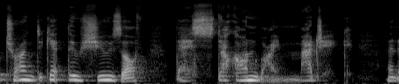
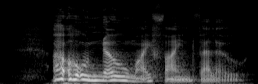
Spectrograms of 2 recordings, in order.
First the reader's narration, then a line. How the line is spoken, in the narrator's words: said the dwarf, chuckling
